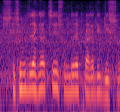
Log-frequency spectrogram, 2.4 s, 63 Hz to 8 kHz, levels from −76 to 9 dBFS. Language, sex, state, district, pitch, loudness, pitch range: Bengali, female, West Bengal, North 24 Parganas, 160 Hz, -18 LUFS, 150-170 Hz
